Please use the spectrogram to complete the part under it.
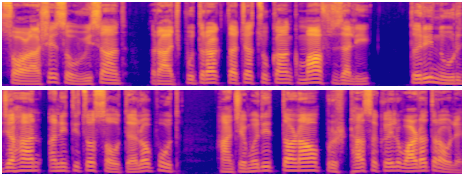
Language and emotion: Goan Konkani, neutral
